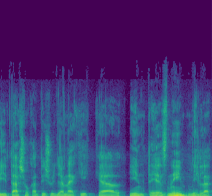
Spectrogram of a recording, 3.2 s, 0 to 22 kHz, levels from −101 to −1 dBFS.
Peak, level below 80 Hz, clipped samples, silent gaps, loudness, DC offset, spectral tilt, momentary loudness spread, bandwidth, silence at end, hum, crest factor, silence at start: -4 dBFS; -38 dBFS; under 0.1%; none; -26 LUFS; under 0.1%; -5.5 dB/octave; 10 LU; 13 kHz; 0 s; none; 20 dB; 0 s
